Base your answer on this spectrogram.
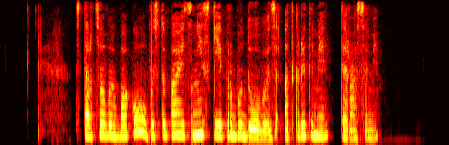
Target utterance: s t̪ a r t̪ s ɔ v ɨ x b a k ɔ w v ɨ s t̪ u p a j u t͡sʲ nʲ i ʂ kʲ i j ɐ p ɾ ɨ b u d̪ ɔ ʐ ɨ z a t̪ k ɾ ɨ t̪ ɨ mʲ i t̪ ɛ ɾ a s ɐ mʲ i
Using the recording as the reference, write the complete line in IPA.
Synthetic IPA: s t̪ a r t̪ s ɔ v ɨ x b a k ɔ w v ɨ s t̪ u p a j u t͡sʲ nʲ i s kʲ i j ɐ p ɾ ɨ b u d̪ ɔ v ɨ z a t̪ k ɾ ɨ t̪ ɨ mʲ i t̪ ɛ ɾ a s ɐ mʲ i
